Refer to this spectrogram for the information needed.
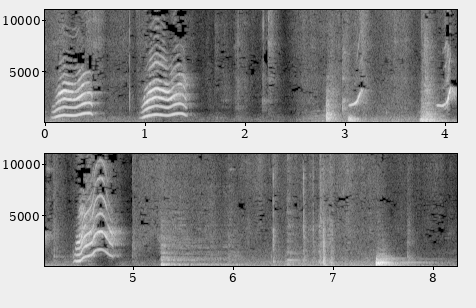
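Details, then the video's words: Pet young green Indian ringneck parakeet in cold winter weather, said to be talking: repeated wavering harmonic notes, short rising squeaks and clicks, then a harsher burst, indoors with some background noise. "Ringneck green baby parrot talking in winter too much cold weather"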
